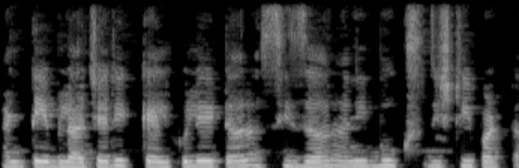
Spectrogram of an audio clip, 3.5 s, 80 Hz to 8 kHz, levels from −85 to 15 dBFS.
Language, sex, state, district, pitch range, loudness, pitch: Konkani, female, Goa, North and South Goa, 210-225 Hz, -16 LUFS, 220 Hz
